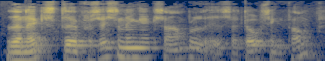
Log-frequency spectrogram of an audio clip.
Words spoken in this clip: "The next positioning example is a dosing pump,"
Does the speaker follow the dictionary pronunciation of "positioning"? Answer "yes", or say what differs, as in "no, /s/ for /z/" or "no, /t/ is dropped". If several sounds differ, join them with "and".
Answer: no, /s/ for /z/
